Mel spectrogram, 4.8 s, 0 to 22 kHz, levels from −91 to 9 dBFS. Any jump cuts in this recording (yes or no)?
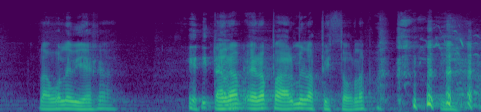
no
